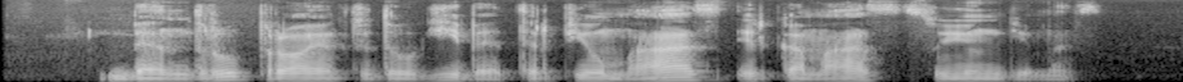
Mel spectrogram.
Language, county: Lithuanian, Vilnius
